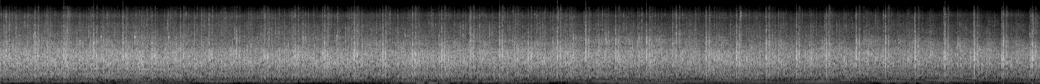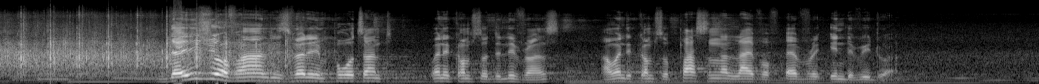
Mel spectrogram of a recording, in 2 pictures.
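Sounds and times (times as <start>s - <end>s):
crowd applauding: 0.0s - 14.2s
speech: 12.2s - 19.5s.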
